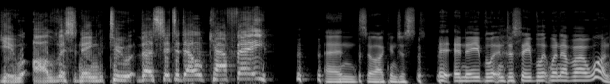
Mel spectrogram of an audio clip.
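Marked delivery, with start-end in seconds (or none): 0.0-2.7 mechanical, robotic machine voice. Speaker demonstrates a microphone button that changes his voice; Dalek voice. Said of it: "it suddenly becomes".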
